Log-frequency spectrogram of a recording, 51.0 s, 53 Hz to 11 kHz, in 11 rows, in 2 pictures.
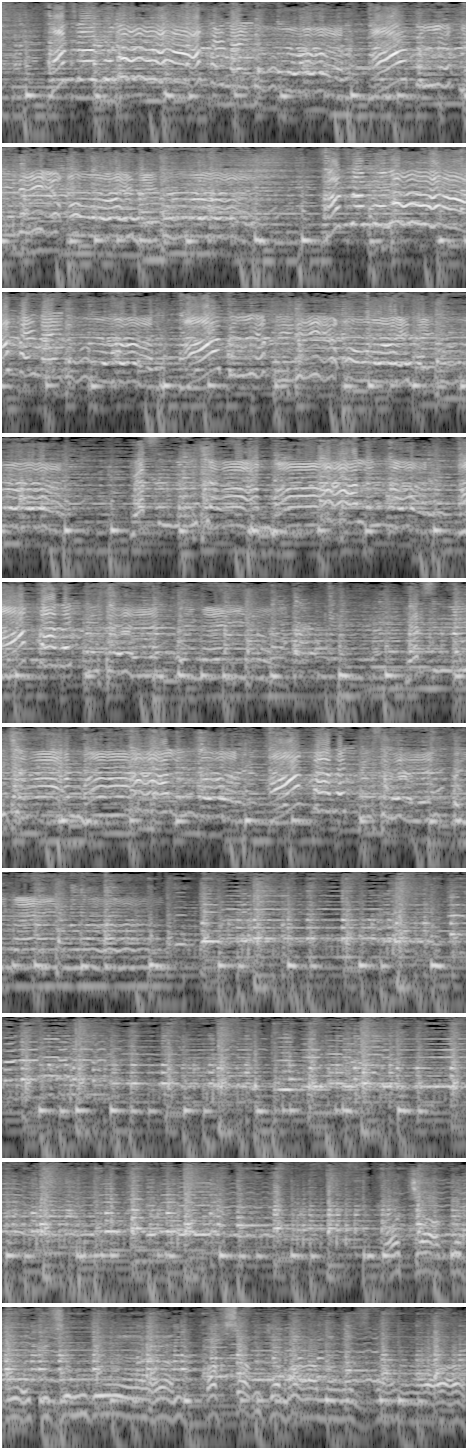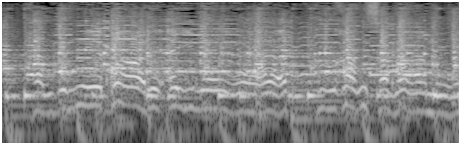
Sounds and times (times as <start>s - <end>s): Folk music: 0.0s - 50.9s
Traditional music: 0.0s - 50.9s.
